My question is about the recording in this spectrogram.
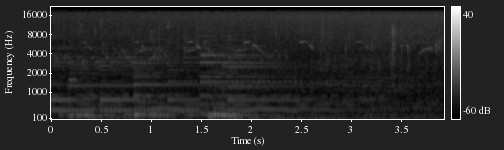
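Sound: bees buzzing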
